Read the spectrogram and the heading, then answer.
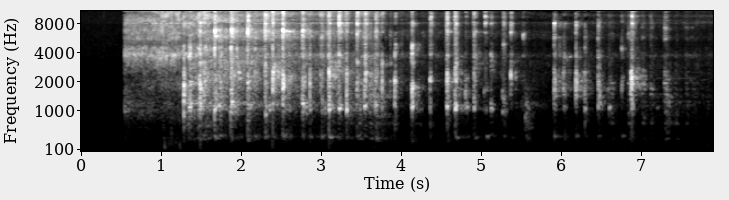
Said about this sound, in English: No, it is, in fact, a horse. What? That's not a horse. Oh, yeah, the feet going.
